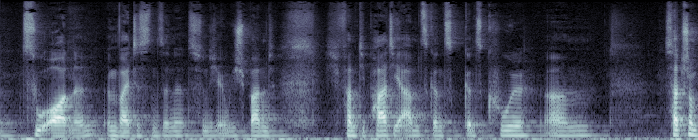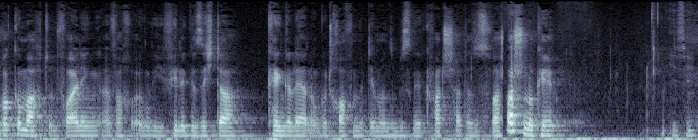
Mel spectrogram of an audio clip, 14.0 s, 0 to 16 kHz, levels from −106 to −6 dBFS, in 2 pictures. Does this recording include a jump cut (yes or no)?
yes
